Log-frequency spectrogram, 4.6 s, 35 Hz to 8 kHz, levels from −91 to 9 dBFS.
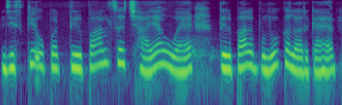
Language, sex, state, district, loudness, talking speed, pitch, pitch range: Hindi, male, Jharkhand, Garhwa, -16 LUFS, 160 wpm, 235 Hz, 215-260 Hz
